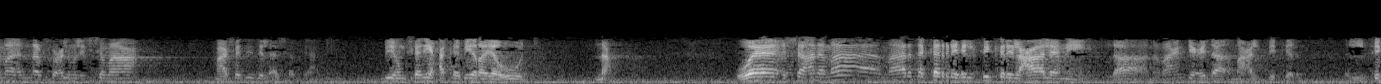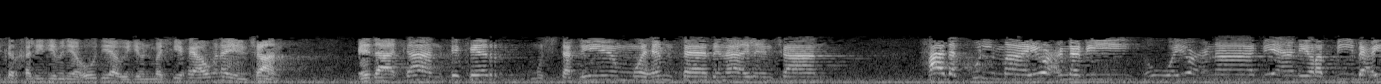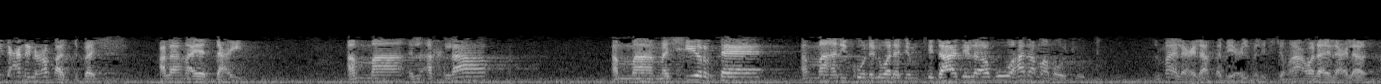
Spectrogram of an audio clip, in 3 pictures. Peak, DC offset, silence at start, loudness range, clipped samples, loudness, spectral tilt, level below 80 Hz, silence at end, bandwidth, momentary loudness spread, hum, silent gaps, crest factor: 0 dBFS; under 0.1%; 0 s; 6 LU; under 0.1%; -19 LUFS; -9 dB/octave; -46 dBFS; 0 s; 4 kHz; 23 LU; none; none; 22 dB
